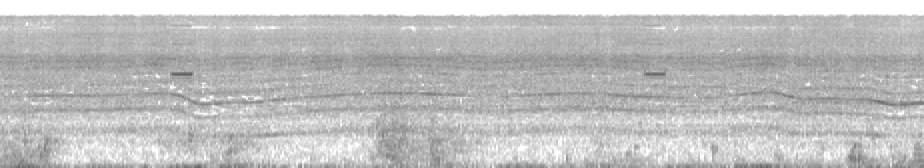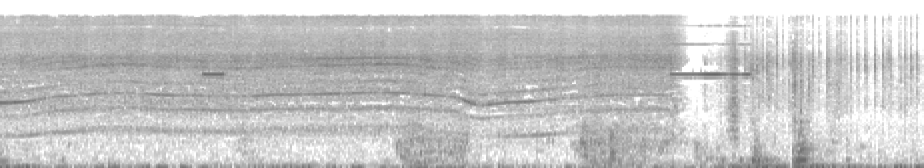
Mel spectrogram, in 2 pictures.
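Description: Electric fishing reel's motor whining steadily as it winds in line, its pitch sagging and recovering a few times, with three short high beeps along the way. The whine stops about sixteen seconds in, followed by some handling clatter.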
